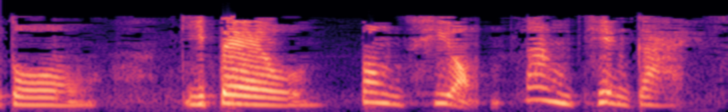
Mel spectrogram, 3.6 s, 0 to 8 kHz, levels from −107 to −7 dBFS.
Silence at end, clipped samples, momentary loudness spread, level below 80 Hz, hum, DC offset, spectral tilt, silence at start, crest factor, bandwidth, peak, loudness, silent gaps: 0.2 s; under 0.1%; 14 LU; -72 dBFS; none; under 0.1%; -9 dB/octave; 0 s; 20 dB; 5.4 kHz; -4 dBFS; -24 LUFS; none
